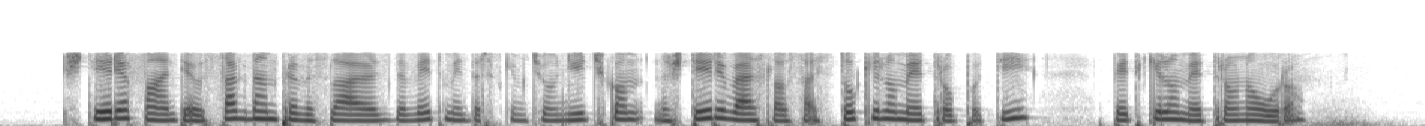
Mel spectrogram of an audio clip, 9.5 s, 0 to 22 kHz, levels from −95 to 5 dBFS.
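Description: Speech clip carried over G.711 telephone coding, band-limited to 4 kHz, with a brief packet loss with pitch repetition at 3.76 to 3.78 s, just after "dan preveslajo z devetmetrskim". The receiver bridged the roughly 20 ms gap, consistent with one lost packet, by repeating the last pitch period, producing a momentary held, buzzy tone.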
